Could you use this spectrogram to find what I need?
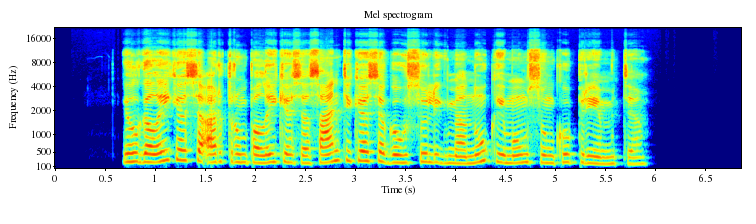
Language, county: Lithuanian, Vilnius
